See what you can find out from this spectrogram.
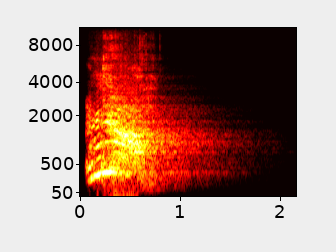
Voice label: Vocal Attack Short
